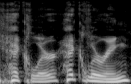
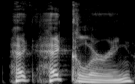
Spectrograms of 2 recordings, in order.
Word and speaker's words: Heckerling: So this was directed by Amy Heckerling. Excuse me, Heckerling. I gotta say it. Heckerling. I'm adding extra syllables.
